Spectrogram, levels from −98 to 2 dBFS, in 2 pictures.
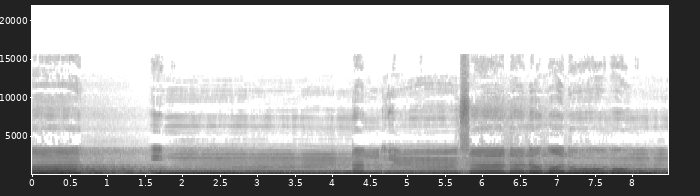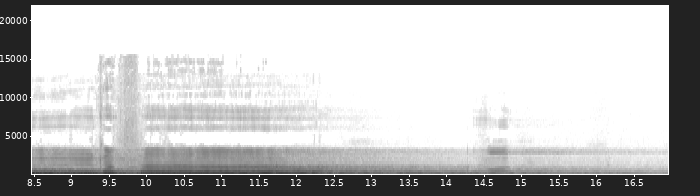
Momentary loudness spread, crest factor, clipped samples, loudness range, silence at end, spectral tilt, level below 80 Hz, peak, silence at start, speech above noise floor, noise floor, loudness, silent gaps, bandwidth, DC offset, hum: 20 LU; 16 dB; under 0.1%; 16 LU; 1.1 s; -8 dB/octave; -58 dBFS; -14 dBFS; 0 s; 34 dB; -61 dBFS; -30 LUFS; none; 10 kHz; under 0.1%; none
